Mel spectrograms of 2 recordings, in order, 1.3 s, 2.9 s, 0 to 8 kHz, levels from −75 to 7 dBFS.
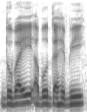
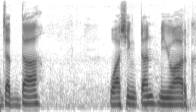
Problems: constant background noise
